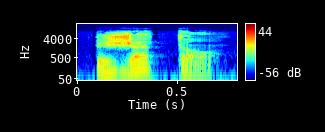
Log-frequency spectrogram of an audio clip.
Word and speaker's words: attends: So the first form will be j'attends, j'attends. Okay, you get D and S, well, basically you don't pronounce them, okay, and then you get only the sound attends, nasal here, en, j'attends, okay.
